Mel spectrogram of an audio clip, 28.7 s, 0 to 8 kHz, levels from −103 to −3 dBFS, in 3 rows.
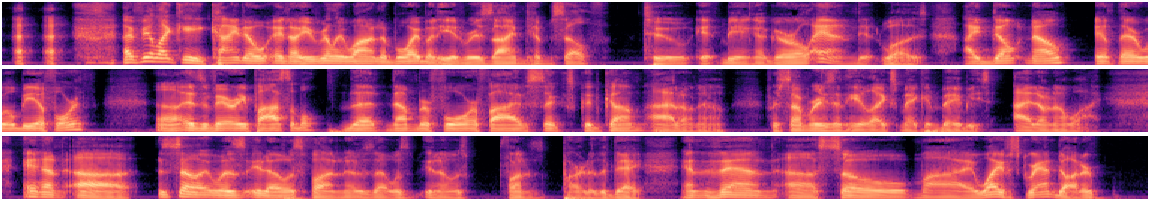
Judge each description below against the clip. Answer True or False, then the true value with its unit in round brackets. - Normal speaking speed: True (190 wpm)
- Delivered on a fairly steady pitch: False (4.8 semitones)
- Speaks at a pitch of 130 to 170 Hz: False (90 Hz)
